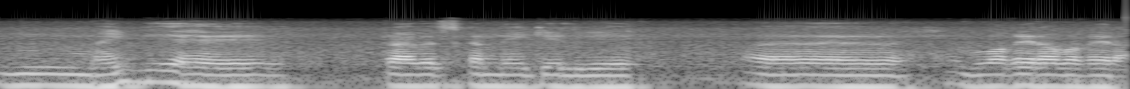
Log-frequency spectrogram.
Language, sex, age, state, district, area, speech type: Urdu, male, 18-30, Telangana, Hyderabad, urban, spontaneous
